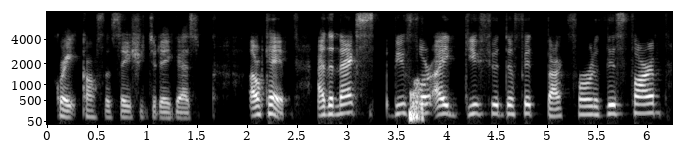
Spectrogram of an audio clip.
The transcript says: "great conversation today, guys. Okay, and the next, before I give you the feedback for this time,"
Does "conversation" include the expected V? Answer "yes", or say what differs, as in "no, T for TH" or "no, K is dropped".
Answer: no, F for V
